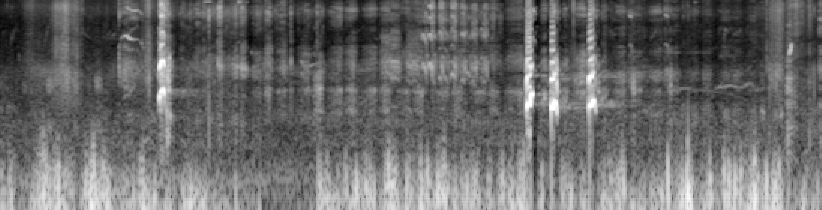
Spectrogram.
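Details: Male German Shepherd in Mirzapur, Uttar Pradesh, gives a single sharp bark, then after a pause a quick burst of three loud barks; low rumbling handling noise fills the gaps.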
